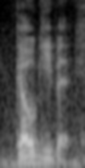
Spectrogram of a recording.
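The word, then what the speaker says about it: Gogebic: Okay, goick.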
